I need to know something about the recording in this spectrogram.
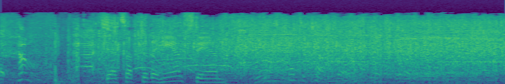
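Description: A large crowd cheers and applauds in a big echoing arena.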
